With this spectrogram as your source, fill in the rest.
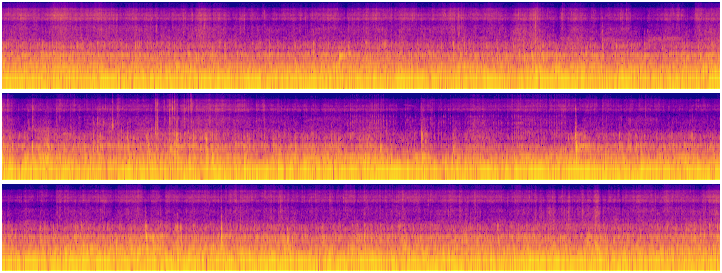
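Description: Tyres roll and bump over a muddy, uneven track.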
